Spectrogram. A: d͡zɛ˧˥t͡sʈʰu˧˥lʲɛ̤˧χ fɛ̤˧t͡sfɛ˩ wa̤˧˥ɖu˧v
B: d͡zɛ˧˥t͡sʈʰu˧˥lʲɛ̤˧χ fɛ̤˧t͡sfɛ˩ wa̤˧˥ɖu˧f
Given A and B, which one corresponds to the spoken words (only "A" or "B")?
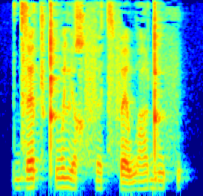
B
